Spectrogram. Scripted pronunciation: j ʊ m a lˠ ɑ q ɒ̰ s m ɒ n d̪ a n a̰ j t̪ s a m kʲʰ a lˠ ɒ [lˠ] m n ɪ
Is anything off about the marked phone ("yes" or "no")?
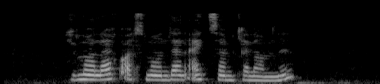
yes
